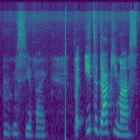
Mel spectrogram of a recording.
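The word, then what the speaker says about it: いただきます: see if I but itadakimasu is spelled similar to what it sounds like but basically if you've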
